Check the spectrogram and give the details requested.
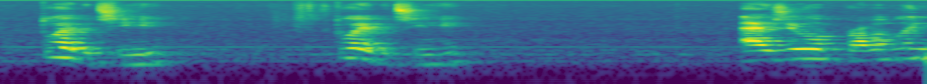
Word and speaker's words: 对不起: If you would like to apologize for something, you say 对不起, 对不起.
